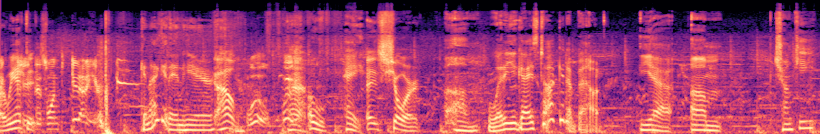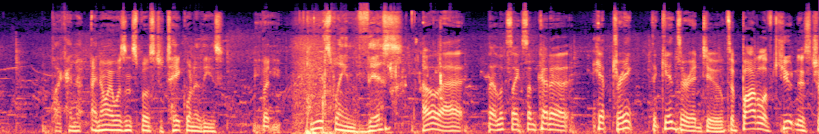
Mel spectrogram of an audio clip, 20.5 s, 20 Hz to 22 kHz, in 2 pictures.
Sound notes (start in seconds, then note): 3.8 irritated; 9.4 whispering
